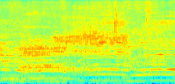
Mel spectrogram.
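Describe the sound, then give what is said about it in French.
Dairy ewes bleating, many overlapping wavering calls merging into a steady, dense chorus that never pauses. “Les brebis laitières sont là.”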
